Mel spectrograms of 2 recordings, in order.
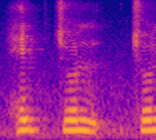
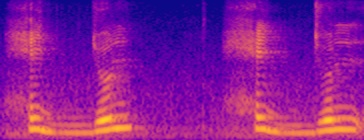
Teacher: چھ کی آواز نہیں آنی چاہیے، اس میں ہمس نہیں کرنا ہے، جیم کو قوی آواز کے ساتھ پڑھنا ہے، سختی کرنی ہے۔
